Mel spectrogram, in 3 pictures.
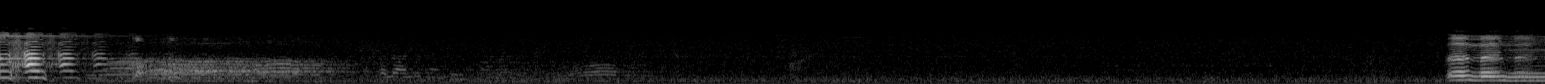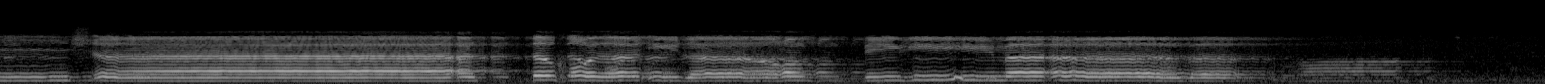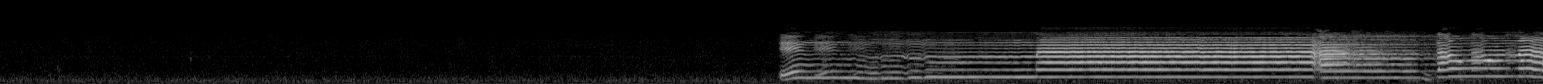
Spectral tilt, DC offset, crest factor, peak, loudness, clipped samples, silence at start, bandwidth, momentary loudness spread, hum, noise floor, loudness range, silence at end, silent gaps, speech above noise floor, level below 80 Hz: -6 dB/octave; under 0.1%; 22 dB; -6 dBFS; -24 LUFS; under 0.1%; 0 s; 6.2 kHz; 24 LU; none; -59 dBFS; 22 LU; 0 s; none; 30 dB; -72 dBFS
